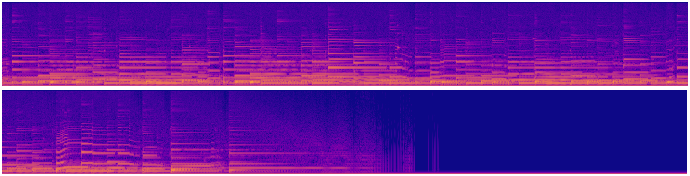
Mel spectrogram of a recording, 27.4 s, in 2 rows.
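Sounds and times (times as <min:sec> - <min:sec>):
music: 0:00.0 - 0:21.2.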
